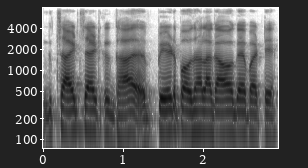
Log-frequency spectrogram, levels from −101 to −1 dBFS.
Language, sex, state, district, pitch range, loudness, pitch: Bhojpuri, male, Uttar Pradesh, Deoria, 120-130 Hz, -15 LUFS, 125 Hz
